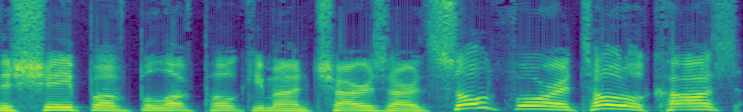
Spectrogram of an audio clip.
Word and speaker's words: Charizard: Charizard has sold at auction for a total of, Lisa, any guesses? – $10,000.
